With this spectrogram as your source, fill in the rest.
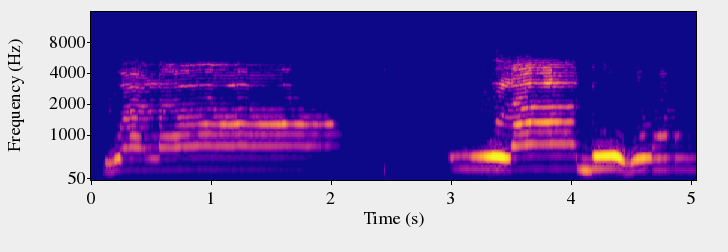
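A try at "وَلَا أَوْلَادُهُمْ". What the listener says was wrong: Wala. Ringankan lagi ke bawah. Wala auladuhum. Jangan naik. La ke bawah. Wala auladuhum.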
